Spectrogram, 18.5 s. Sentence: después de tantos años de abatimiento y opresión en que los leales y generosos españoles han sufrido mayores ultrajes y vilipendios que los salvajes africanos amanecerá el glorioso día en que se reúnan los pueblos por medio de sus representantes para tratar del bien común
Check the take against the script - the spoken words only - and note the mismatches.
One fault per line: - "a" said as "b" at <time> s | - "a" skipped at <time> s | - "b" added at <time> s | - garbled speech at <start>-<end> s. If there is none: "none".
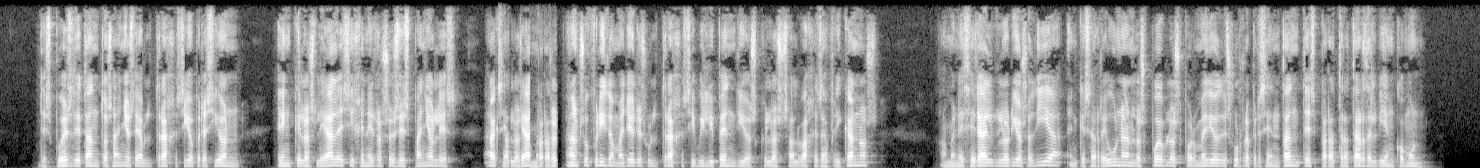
- "abatimiento" said as "ultrajes" at 1.8 s
- garbled speech at 6.0-7.0 s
